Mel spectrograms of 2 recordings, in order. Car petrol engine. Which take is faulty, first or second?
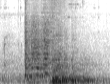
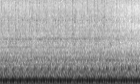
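first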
